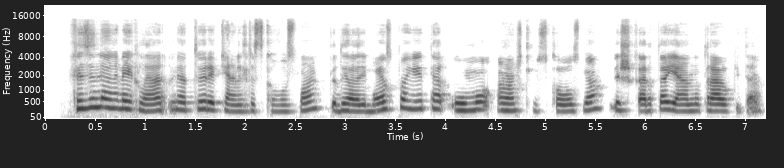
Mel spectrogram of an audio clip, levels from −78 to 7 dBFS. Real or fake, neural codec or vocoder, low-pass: fake; codec, 32 kHz, 1.9 kbps, SNAC; 14.4 kHz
